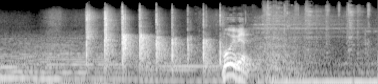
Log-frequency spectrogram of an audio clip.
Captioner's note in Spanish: aplausos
